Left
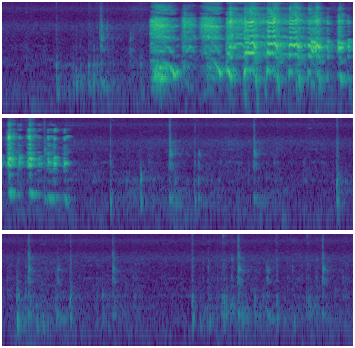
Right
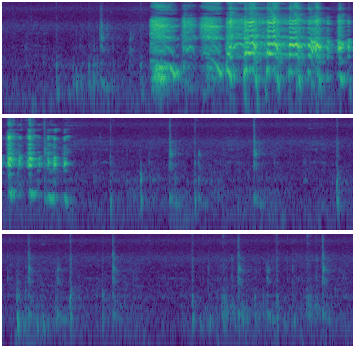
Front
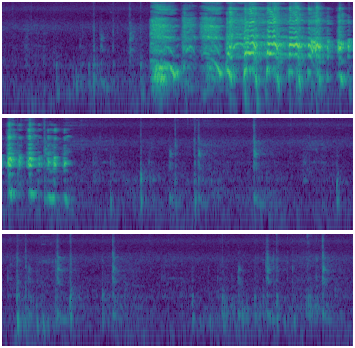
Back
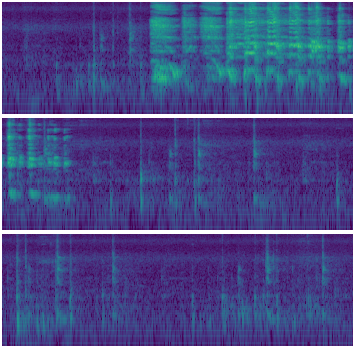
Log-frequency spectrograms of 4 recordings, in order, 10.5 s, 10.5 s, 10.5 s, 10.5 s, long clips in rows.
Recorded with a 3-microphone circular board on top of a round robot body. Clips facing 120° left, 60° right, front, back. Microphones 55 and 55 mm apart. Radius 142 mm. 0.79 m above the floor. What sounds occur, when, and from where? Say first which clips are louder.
1.5 s laughter: even, front 7 dB; 20° left, 0.6 m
